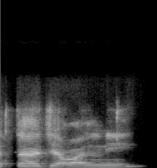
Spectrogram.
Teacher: soft कलकला होगा क्योंकि जीम जो है वो हर्फ के दरमियान में है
